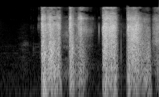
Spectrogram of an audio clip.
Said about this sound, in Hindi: Sir, उसको firing करना सही था ना हमारे लिए?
